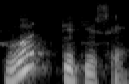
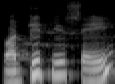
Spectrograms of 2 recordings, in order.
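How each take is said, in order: First: WHAT stands out, then the voice falls; stress on WHAT. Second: DID stands out, pitch rising to the end; stress on DID. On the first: Asking for a repeat after not understanding, stress on WHAT. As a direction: lean on "What" and let the rest drop. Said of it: "ini di what-nya". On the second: Asking for information after Fred disliked the remark, stress on DID. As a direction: put the weight on "did" as a rising question. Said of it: "baik di did". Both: Shown as a demonstration.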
